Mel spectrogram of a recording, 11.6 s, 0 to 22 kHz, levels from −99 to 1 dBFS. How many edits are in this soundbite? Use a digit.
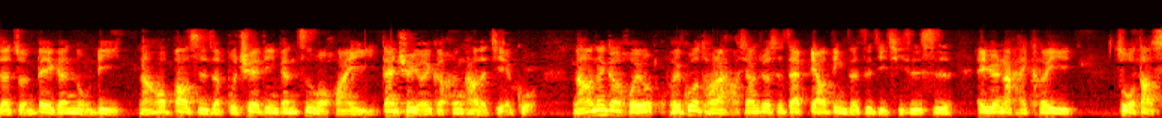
0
